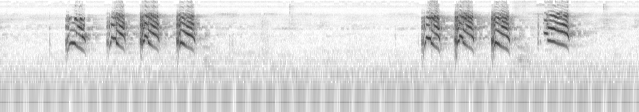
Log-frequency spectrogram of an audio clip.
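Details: Parrot calling, with birds drinking water: two bursts of four harsh, high, downslurred squawks in quick succession, separated by a pause of about two seconds, over a steady low electrical hum indoors.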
